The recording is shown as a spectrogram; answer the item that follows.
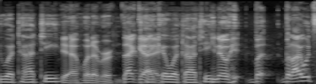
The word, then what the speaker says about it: Taika Waititi: So other than like the Thor movies that are directed by, I can't pronounce that guy's name ever. Taiki Watati. Taiki Watati. Yeah, whatever. That guy. Taika Waititi.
